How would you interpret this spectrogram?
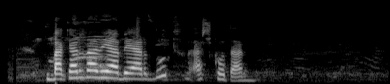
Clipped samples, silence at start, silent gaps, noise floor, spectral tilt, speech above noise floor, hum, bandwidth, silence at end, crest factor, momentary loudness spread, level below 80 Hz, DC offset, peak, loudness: under 0.1%; 0.45 s; none; -57 dBFS; -4 dB/octave; 38 dB; none; 11 kHz; 1.4 s; 22 dB; 18 LU; -70 dBFS; under 0.1%; 0 dBFS; -19 LUFS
